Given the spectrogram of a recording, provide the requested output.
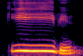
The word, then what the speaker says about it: ківі: молод наступне слово ківі ківі де ми наголошуємо правильно наголос падає на першому складі рибко Ми ж не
